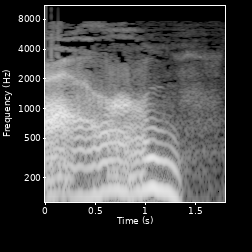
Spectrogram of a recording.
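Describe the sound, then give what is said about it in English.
A man's voice imitates a lion's roar: one deep, loud, sustained growling cry lasting over a second, its pitch sagging as it ends abruptly, followed by near silence. “In verse 3, this mighty angel had a mighty voice, because it's like a deep, resonant sound echoing a loud voice like a lion. Roaring.”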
